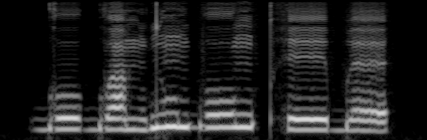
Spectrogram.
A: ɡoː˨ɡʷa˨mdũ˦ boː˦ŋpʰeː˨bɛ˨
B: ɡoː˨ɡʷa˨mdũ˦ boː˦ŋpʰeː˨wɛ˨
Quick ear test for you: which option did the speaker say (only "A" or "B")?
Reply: A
